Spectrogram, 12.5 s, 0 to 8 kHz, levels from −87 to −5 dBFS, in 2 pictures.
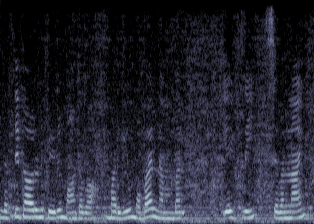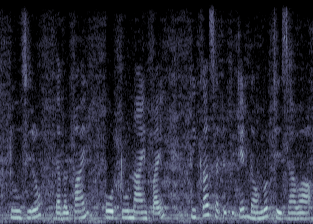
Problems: background sounds at intervals, low volume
